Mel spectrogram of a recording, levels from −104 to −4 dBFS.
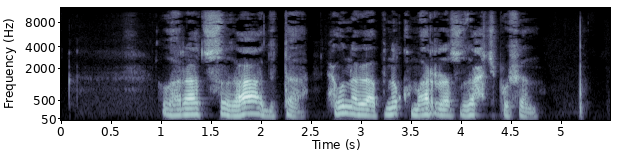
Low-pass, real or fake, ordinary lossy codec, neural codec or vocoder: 10.8 kHz; real; MP3, 96 kbps; none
